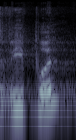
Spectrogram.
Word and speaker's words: Vipul: New Delhi NCR um the special pronunciation for my name is Vull and we'll be pulling together quite a bit of concepts at 3:00 p.m.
